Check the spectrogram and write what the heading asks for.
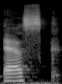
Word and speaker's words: asked: No passado, asked, asked, asked, asked. Seria algo como isso aqui. Asked. Asked. Meio estranho, mas essa é a pronúncia, ok? Então, já se acostume com a pronúncia correta. Não é asked.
